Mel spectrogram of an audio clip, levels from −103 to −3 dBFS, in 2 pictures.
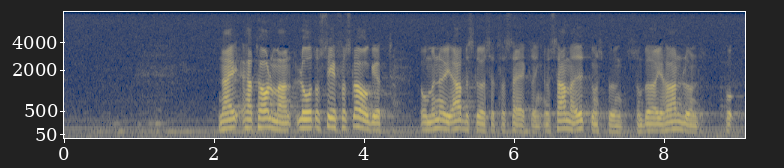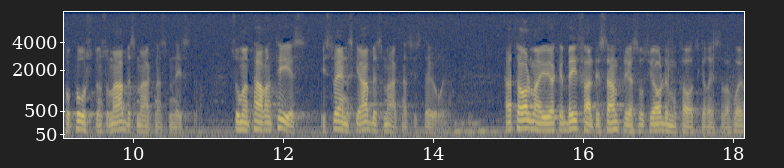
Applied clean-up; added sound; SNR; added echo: none; none; none; none.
